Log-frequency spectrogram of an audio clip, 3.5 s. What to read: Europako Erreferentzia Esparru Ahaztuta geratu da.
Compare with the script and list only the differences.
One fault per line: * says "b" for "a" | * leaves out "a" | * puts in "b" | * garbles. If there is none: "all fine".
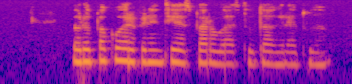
all fine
